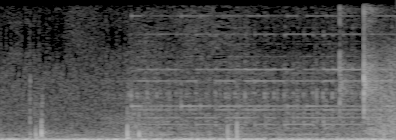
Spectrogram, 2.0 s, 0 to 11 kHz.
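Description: An old telephone rings inside the Outlast 2 horror game, a few faint, brief bell bursts scattered over a steady low ambient drone, with no talking.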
